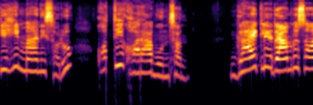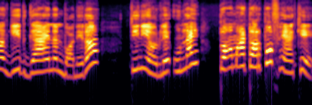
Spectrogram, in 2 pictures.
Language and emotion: Nepali, disgusted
